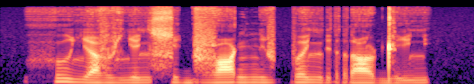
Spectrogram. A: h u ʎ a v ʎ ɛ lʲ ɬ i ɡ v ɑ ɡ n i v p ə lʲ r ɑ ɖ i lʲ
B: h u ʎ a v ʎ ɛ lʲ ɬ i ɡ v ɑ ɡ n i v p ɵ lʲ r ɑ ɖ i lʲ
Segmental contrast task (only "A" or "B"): A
